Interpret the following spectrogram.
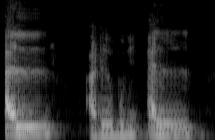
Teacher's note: qamariyah kita kena jelas kalau bunyi lam tu.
